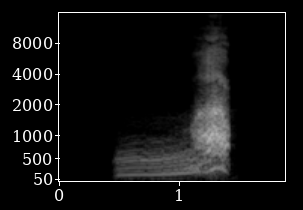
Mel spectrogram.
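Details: Single gray fox vocalisation: a steady, throaty growl held for under a second that breaks into a sudden, loud, coarse bark at the end, then quiet.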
